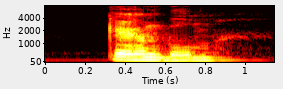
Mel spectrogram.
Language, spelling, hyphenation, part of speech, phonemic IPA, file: Dutch, kernbom, kern‧bom, noun, /ˈkɛrn.bɔm/, Nl-kernbom.ogg
- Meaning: nuclear bomb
